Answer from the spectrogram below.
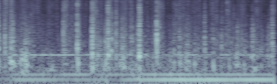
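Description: A rapid, irregular series of sharp wooden raps on the black door of a small building on a little street by the Thames, moderately loud over a low steady hum. No one speaks.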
